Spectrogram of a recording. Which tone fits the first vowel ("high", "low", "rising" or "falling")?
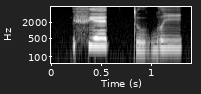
high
